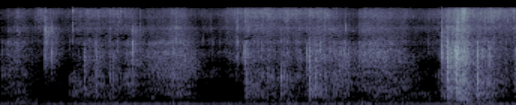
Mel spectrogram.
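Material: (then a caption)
Glycerin soap. Fingers crumble and pinch a spread pile of mixed-color glycerin soap shavings, then the hands gather the flakes together. The result is a soft, bright, crisp crunching and crinkling with almost no low end, rising to a louder, denser crunch near the end.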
